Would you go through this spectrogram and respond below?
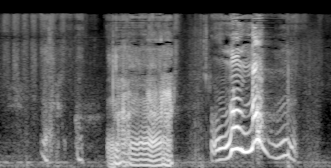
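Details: Indoor pet dog Luna, pestered for an interview, answers with two drawn-out grumbling growls that waver up and down in pitch like complaining talk, the second higher and more whiny, followed by a woman's Russian voice.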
